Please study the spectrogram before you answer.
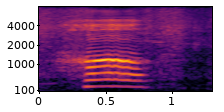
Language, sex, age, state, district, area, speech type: Urdu, female, 45-60, Uttar Pradesh, Gautam Buddha Nagar, urban, read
